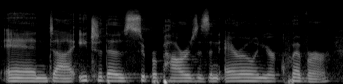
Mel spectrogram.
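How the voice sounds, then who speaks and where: A woman's voice: low-pitched, level tone, a little fast, a little mellow. A woman on a career panel who speaks earnestly about resilience and burnout. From western Pennsylvania, US. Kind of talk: panel discussion.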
